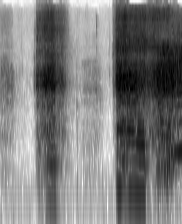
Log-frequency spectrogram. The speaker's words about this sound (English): I have to blow my nose for a moment.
